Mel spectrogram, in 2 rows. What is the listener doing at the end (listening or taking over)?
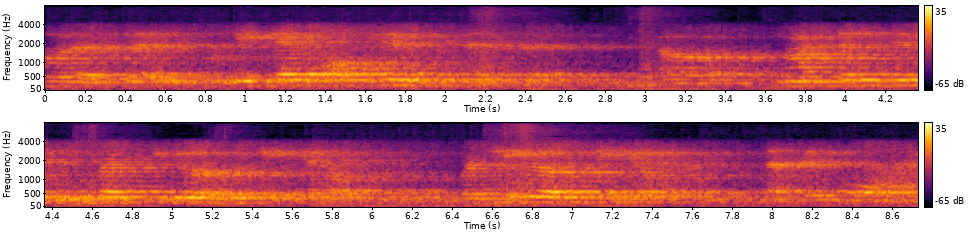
taking over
